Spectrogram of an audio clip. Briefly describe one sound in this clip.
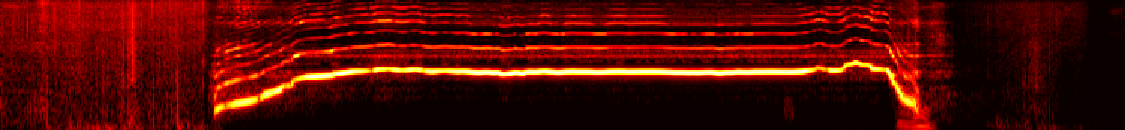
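A man blows a long, high-pitched elk call that rises, holds and then drops.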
